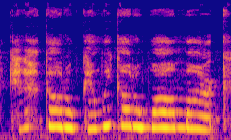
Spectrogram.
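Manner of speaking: put-on very high, pleading old-lady voice; high-pitched wistful request; imitated grandma.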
